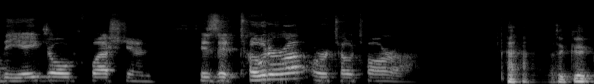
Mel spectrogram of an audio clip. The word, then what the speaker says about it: Totara: Is it Totara or Totara? That's a good question. You got to say it with a Kiwi accent, really. So it's Totara is the normal way of saying it, but there was an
